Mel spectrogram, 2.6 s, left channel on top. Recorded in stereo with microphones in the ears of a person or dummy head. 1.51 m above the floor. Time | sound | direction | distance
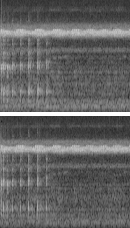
0.0 | an insect | 20° right (ahead or behind) | 0.7 m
